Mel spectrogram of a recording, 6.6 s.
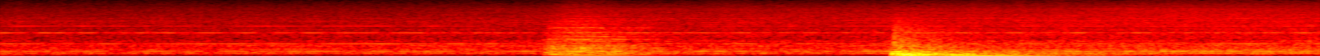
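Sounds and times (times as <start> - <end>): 
symphonic band playing: 2.7 - 6.5.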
